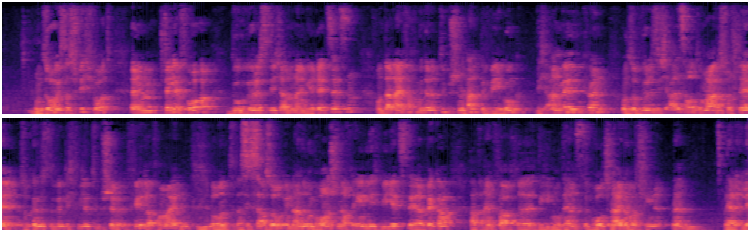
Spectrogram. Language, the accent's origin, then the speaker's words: German; Greece; now in Raeren, Belgium; Ich komme aus Raren, also dem benachbarten Belgien, ich lebe seit 21 Jahren dort, früher meine Kindheit verbracht in Griechenland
